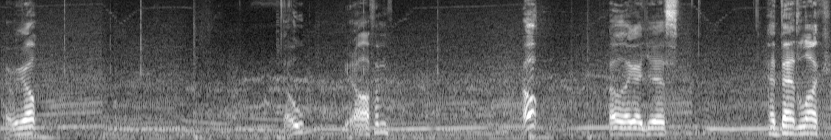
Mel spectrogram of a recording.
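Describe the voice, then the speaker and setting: A man's voice: on the high side, slow pace, creaky, pauses often, noisy background. A man with an accent mixing Southern and Russian features, rambling and correcting himself as he gives casual commentary on a racing game he is playing. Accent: mixed Southern and Russian. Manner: rambling, self-correcting, excitable reactions. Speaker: let's play gamer.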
